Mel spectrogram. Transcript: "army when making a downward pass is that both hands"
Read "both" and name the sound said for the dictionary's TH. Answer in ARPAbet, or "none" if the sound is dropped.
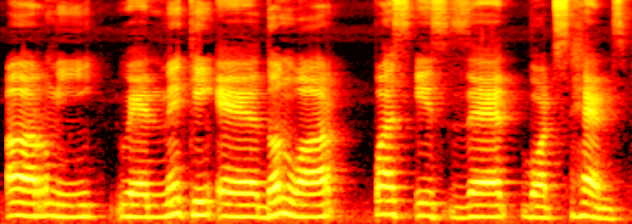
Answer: S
